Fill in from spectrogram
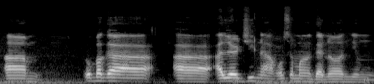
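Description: A man's voice: mid-range voice, moderate pace. A man, a photographer guest, chatting casually and telling stories from his work, switching freely into English. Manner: relaxed storytelling, mixing English in. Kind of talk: casual podcast chat.

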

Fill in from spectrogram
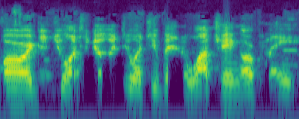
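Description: A man's voice: mid-range voice, level tone, quick pace, dry recording, muffled recording. A man hosting a casual, comedic group chat with joking banter. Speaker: podcast host. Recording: noisy, clicking, cutting-out mic.

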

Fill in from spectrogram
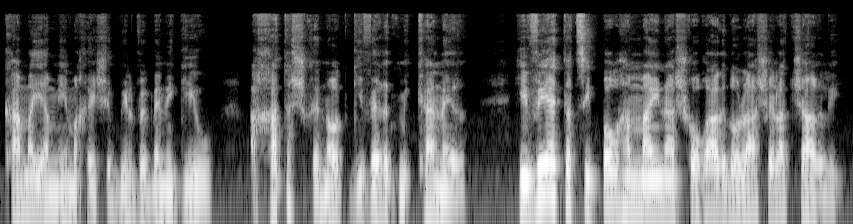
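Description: A man reading a children's chapter book aloud in a gentle, lively way. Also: mid-range voice, no echo. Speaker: storyteller.

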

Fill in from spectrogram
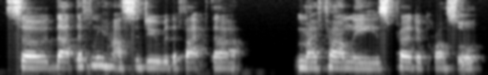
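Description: A native Portuguese speaker from Portugal reflects on her background in a casual conversation, restarting often and using plenty of fillers. Her mid-range voice is warm and steady, and she talks fairly quickly.

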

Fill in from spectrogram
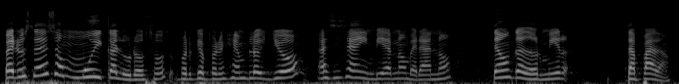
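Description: A woman co-hosting a podcast in casual group chat, chatty and quick to laugh. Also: high-pitched, expressive, a bit bright. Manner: chatty, laughs often, talks over others. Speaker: podcast co-host.

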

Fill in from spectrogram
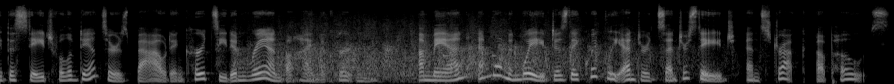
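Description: A woman narrating a children's storybook in an animated, expressive way. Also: mid-range voice, creaky.

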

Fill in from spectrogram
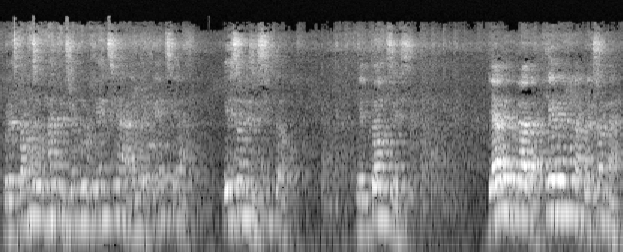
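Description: A nursing instructor teaches a hands-on first aid class, asking questions and pushing the students to be energetic. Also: medium pitch, moderate pace, pauses often. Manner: coaching, asks questions, urges energy. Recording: echoey hall, far from mic, faint room noise.

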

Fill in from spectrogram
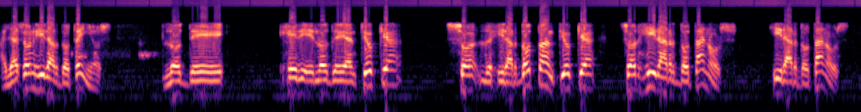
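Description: A man's voice: medium pitch, lively intonation, slow pace, no room sound, rough recording. A Colombian man, a language expert on a radio news show, explains usage patiently, repeating words and using many fillers. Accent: Colombian Spanish. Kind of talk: call-in language advice.

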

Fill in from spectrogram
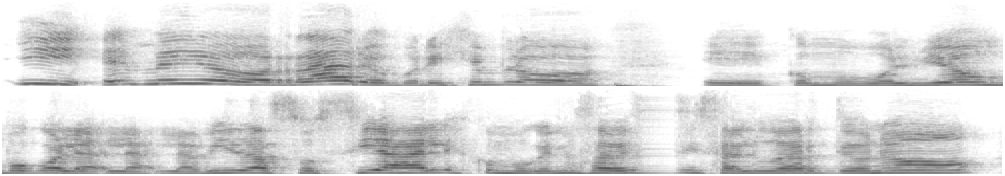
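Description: A woman from France who has an Argentine Spanish accent answers interview questions as a guest, and she's a table tennis player. Her mid-range voice comes across relaxed but halting, full of fillers and restarts, on a dull lo-fi recording.

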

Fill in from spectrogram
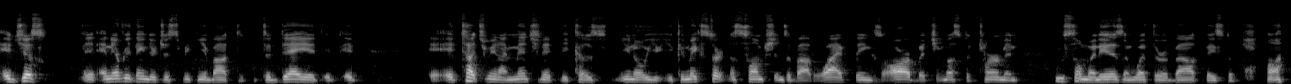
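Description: Low-voiced man telling a story. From Southern California. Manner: relaxed storyteller with frequent fillers and restarts. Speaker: podcast co-host. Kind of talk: casual discussion, storytelling.

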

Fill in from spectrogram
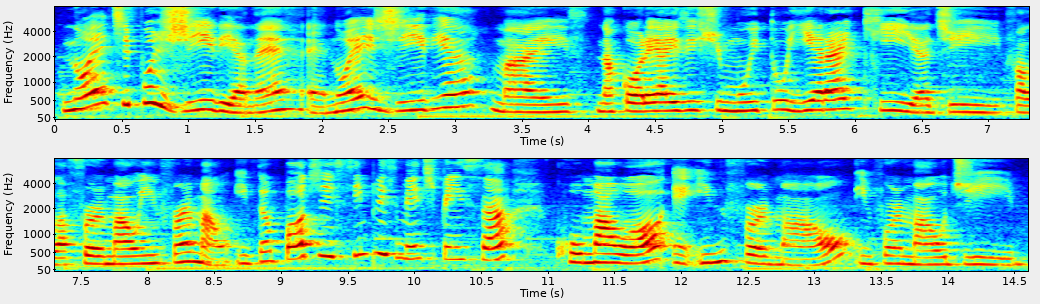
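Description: A woman's voice: a little high, animated, slow pace, few pauses, a little hiss or hum. A woman giving a casual language lesson as a Korean teacher, patiently repeating words for the learner to echo.

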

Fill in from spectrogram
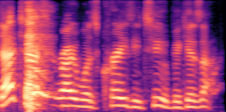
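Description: A young man with a notably high voice tells stories between bursts of laughter, cursing freely as he hosts a casual podcast chat. His voice is recorded dry and close, with no room echo. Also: wildly swooping pitch, fairly quick, bright, forceful tone. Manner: laughing, profane storytelling. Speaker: podcast host.

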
